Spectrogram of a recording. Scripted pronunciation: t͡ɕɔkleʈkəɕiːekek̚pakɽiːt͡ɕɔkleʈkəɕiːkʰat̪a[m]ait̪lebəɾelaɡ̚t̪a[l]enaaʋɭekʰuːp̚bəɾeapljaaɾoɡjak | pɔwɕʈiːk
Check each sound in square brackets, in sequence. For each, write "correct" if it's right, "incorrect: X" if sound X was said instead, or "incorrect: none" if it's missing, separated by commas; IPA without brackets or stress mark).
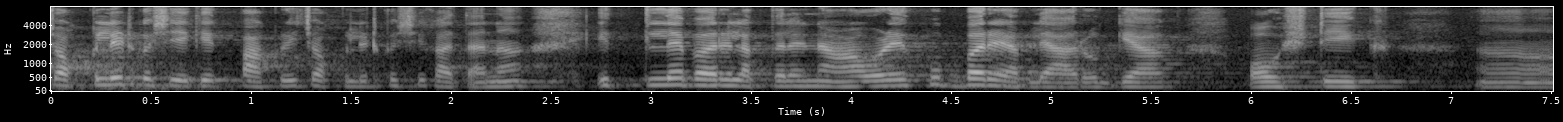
incorrect: n, correct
